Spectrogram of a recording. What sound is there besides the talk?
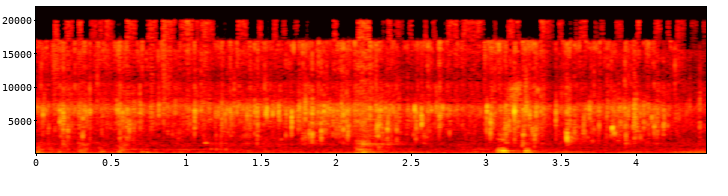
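rinsing mouth and gargling with warm water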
